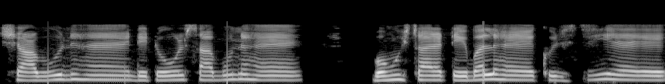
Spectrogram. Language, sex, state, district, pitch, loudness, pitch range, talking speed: Hindi, female, Chhattisgarh, Sarguja, 205 Hz, -15 LUFS, 200-220 Hz, 110 wpm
